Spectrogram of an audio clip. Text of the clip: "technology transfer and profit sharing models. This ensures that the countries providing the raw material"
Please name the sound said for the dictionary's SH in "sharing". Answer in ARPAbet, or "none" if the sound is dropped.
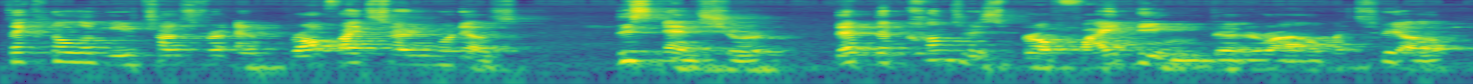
S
